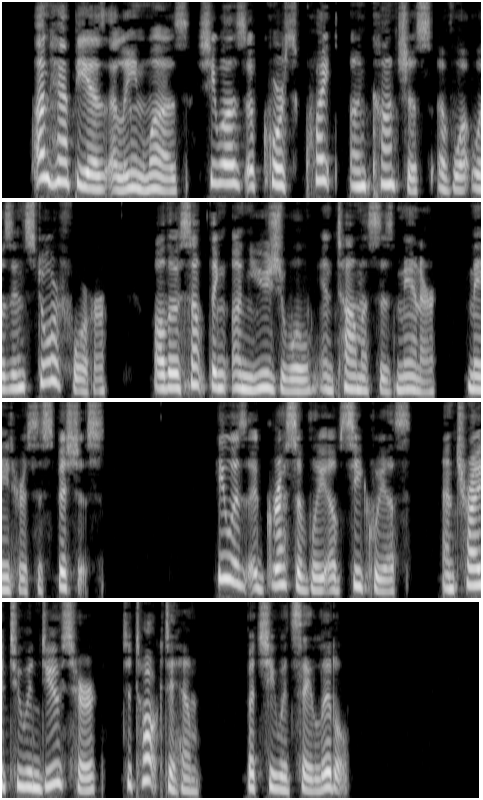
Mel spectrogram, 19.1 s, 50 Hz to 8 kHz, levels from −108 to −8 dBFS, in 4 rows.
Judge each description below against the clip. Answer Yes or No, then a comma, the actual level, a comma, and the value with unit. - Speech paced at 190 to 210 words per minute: No, average, 140 wpm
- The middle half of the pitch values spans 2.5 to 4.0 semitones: No, average, 5.3 semitones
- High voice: Yes, high, 210 Hz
